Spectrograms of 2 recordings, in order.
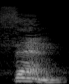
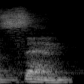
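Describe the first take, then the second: First: It begins with a soft th sound. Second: It begins with a buzzing z sound. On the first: The speaker calls it right. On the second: The speaker calls it wrong. "not zen"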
